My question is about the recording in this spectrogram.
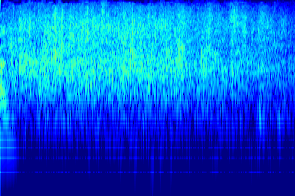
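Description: Snooker audience applauding, starting suddenly and fading away over the last half second.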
